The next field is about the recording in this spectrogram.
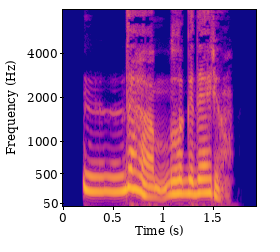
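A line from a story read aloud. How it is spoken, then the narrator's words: Stammering. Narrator (Russian): заикаясь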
